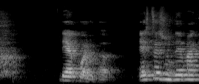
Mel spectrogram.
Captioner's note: takes a deep breath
